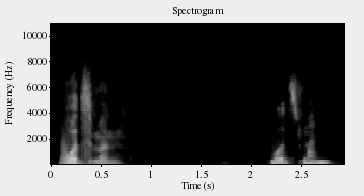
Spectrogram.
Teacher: So instead of, and this, excuse me, this happens in most cases when you have the word man at the end of a word. Okay, when man is individual, when it's sitting out by itself, we pronounce it with the short a, man. But once you stick it on the end of a word, it becomes mun.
